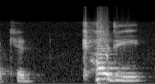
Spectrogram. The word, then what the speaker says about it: Kid Cudi: i uh re saying pursuit of happiness by kid cuddy i said it right this time because i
